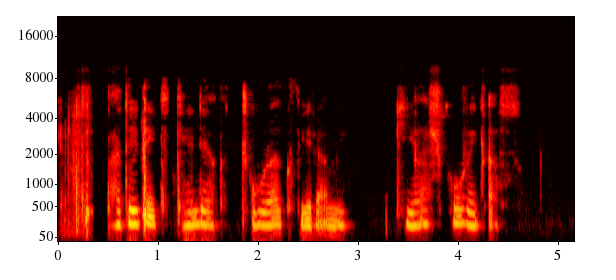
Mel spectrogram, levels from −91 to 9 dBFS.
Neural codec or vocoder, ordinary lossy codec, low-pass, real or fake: codec, 16 kHz, 16 kbps, FreqCodec, smaller model; Opus, 24 kbps; 7.2 kHz; fake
